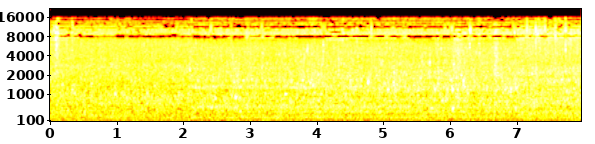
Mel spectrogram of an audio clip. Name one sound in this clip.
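Shallow water rushes and splashes steadily over a metal sluice and stones.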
